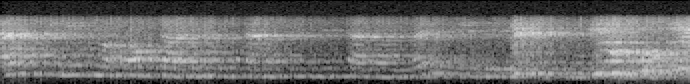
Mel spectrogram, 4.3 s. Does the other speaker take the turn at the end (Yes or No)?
Yes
